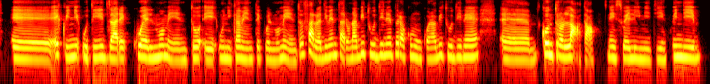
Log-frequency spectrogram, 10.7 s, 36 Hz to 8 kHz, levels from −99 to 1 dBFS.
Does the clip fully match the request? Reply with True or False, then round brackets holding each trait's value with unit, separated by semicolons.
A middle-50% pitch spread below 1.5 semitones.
False (2.6 semitones)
